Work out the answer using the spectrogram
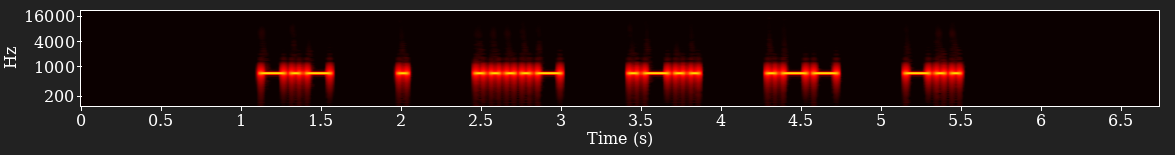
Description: Morse code, heard as a keyed tone, about 25 wpm, spaced as for 14 wpm, 700 Hz. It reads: KE4LWD
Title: USA Call Signs - 6 Characters - 3x Character Spacing - 25wpm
